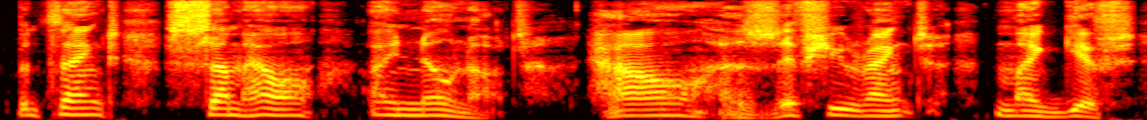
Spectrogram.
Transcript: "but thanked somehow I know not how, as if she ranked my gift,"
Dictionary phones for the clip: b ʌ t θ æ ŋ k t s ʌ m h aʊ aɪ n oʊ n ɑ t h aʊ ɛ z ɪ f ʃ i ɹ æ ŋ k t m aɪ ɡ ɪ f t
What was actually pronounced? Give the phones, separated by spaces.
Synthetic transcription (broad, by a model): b ʌ t θ æ ŋ k t s ʌ m h aʊ aɪ n oʊ n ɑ t h aʊ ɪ z ɪ f ʃ i ɹ æ ŋ k t m aɪ ɡ ɪ f t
